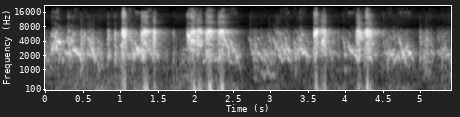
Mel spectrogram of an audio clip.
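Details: Budgies chirping and singing on a perch, kept as pet birds: busy high chattering warble broken into bursts about a second long, with crisp clicking taps between phrases.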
